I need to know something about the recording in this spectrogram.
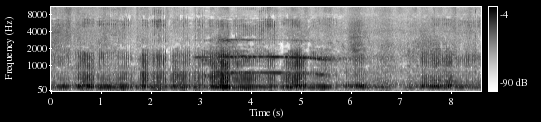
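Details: Affectionate domestic cat, won over by two ham sausages, purring in rhythmic low pulses roughly every second or so, while a thin steady whistling tone sounds briefly in the middle.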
